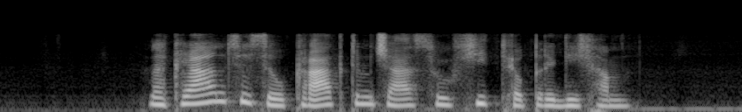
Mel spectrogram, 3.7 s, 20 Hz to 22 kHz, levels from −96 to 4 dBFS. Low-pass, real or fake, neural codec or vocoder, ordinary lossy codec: 7.2 kHz; fake; codec, 16 kHz, 1 kbps, FunCodec, trained on Chinese and English, 50 frames a second; none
